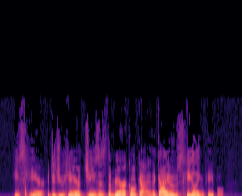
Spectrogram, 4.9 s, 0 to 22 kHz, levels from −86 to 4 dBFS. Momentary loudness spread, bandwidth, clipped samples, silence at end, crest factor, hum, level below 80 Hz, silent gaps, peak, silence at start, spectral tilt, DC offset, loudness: 12 LU; 8.8 kHz; under 0.1%; 0.4 s; 16 dB; none; -52 dBFS; none; -2 dBFS; 0.3 s; -8.5 dB/octave; under 0.1%; -18 LUFS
